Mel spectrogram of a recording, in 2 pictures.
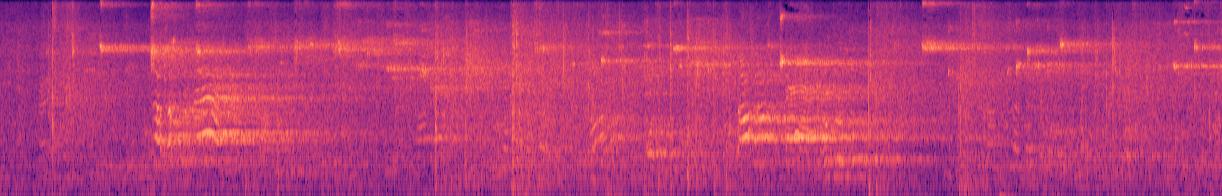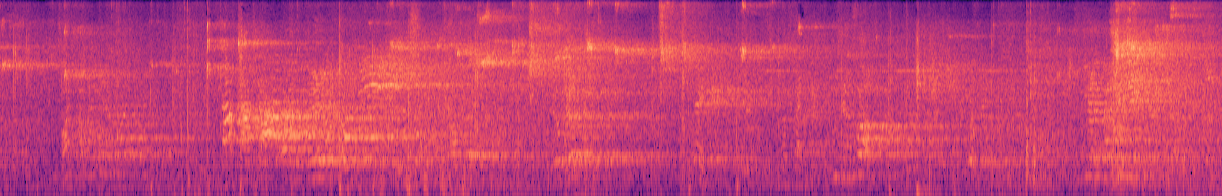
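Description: Futsal game on an indoor court: players shouting and calling to each other, with the ball thudding off feet and bouncing on the hard floor, echoing around a large sports hall.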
